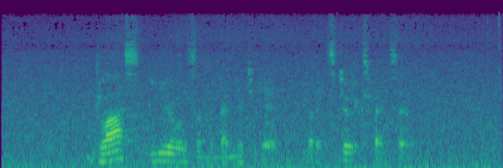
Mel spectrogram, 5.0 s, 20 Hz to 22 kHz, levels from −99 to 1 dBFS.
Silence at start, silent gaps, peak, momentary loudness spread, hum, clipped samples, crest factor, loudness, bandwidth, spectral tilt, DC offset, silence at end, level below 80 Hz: 0.05 s; none; -8 dBFS; 20 LU; none; under 0.1%; 24 dB; -31 LUFS; 16 kHz; -4 dB/octave; under 0.1%; 0 s; -48 dBFS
